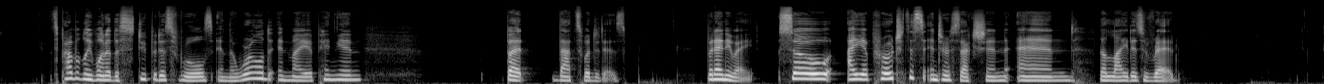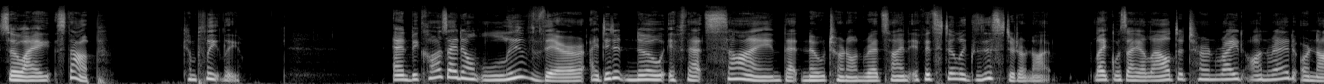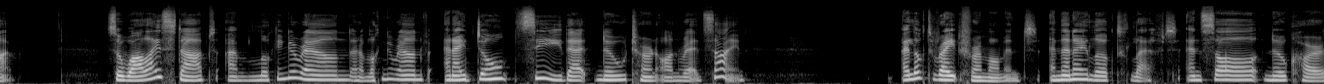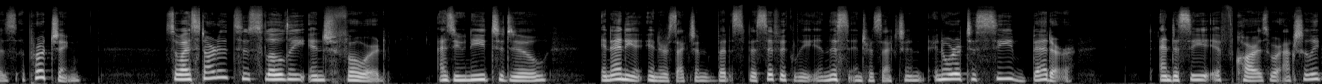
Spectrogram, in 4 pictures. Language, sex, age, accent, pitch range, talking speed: English, female, 50-69, American, 185-235 Hz, 155 wpm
